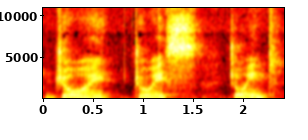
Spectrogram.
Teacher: It looks like a D and a J sound together. So my tongue starts in the position for the D, but then it drops down and the air can push out.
